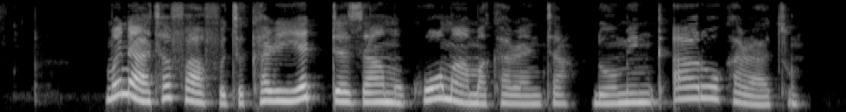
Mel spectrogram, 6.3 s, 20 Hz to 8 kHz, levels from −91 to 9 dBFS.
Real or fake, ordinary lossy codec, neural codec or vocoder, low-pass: real; none; none; 7.2 kHz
